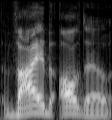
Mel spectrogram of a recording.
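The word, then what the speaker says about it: Vibaldo: the vi Baldo the vi Baldo pronounced Vibe Aldo doesn't just include your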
